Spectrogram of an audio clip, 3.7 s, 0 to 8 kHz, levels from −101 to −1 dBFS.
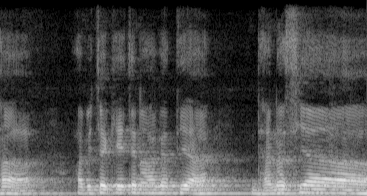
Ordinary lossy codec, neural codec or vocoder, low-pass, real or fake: none; none; none; real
